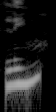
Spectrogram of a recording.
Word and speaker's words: Linh: Ninh là Ninh, tên của Diệp Ninh, phát âm là, nính, còn Linh nghĩa là số không kia thì là Linh, phát âm là, lính. Phát âm khác nhau mỗi L với N thôi mặt cười, Đại Mỹ Ninh nghĩa là Ninh Đại Mỹ Nhân.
